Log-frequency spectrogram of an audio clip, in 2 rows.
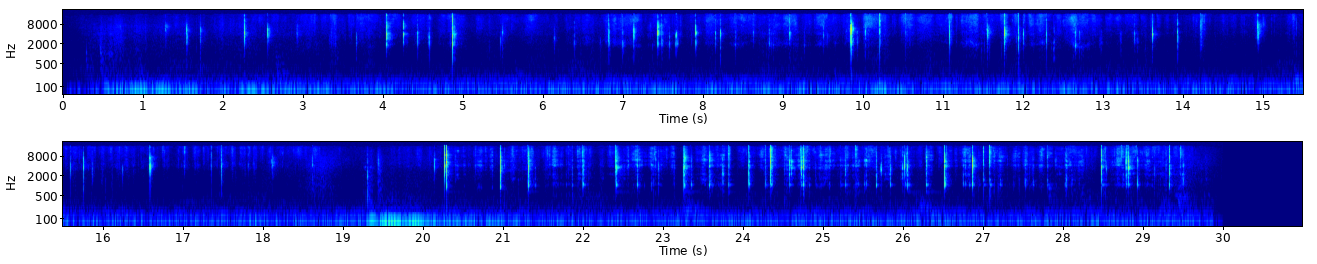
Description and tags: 82-Carrying Mannequin
Object, Carrying, Mannequin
